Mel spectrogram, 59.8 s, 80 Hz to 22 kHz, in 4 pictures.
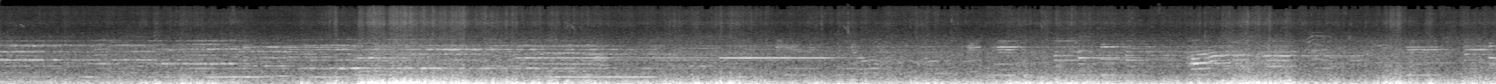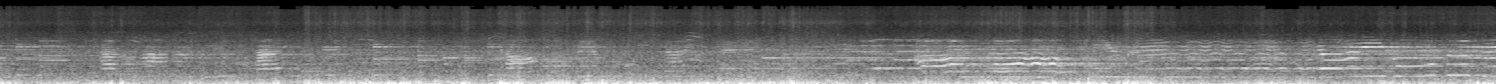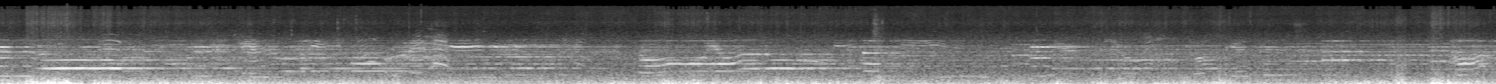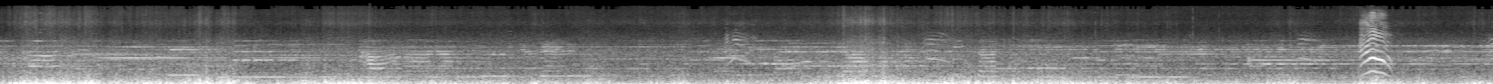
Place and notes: Soyamisaki, Hokkaido, Japan - The very windy north of Japan
At the north end of Hokkaido island, a very windy place and a sounding sculpture.
Hokkaidō, Japan, 7 May 2015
